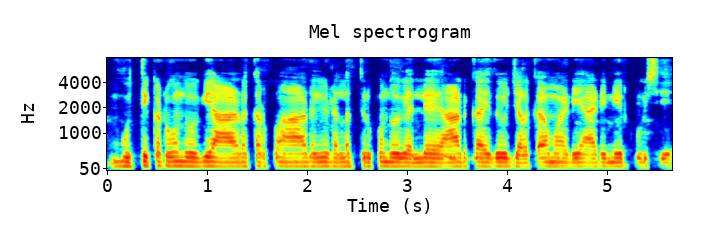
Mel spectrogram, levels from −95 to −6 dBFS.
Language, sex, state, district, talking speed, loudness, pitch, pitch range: Kannada, male, Karnataka, Bijapur, 190 wpm, -21 LUFS, 110 Hz, 110-115 Hz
